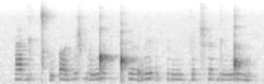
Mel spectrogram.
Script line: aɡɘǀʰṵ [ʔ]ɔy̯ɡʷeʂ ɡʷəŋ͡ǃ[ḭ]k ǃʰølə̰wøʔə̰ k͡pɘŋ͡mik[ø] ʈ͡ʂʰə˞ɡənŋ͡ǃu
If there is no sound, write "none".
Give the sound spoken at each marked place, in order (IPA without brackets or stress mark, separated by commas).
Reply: ʔ, i, ɘ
